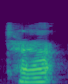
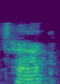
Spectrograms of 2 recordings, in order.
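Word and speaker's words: Taq: it says tech uh i think that's pronounced tac t t t8q tac polymer race is an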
